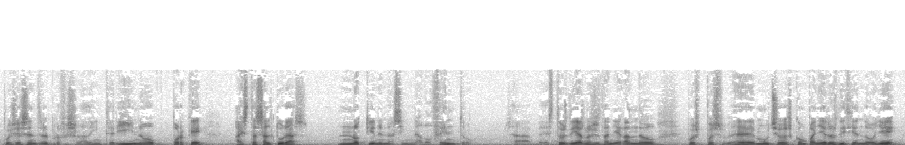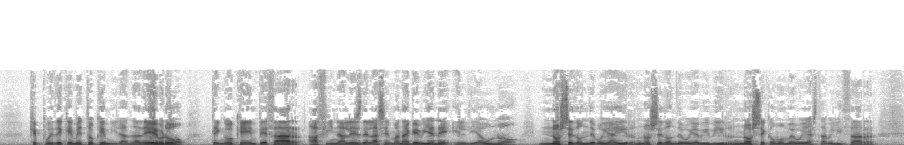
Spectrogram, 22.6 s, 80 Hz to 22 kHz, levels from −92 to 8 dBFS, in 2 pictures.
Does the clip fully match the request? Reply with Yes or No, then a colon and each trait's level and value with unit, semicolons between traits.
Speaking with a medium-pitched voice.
Yes: medium, 150 Hz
